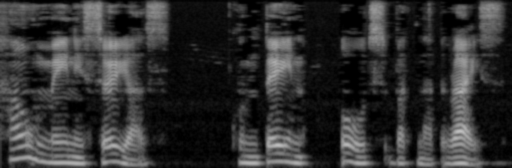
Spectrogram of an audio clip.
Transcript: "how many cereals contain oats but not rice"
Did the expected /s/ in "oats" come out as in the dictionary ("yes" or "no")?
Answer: yes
